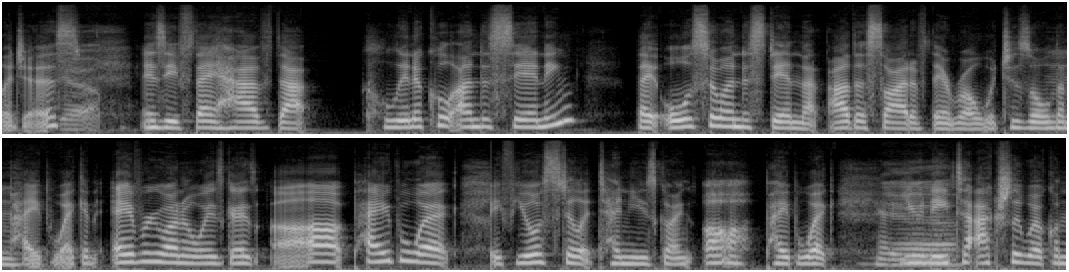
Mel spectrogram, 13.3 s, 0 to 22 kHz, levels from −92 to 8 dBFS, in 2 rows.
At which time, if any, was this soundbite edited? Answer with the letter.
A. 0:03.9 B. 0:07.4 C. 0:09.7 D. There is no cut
C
